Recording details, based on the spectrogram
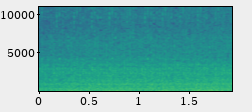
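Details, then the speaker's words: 1990 Nissan 300ZX twin turbo V6 after replacing the PTU to fix a misfire: idles with a steady, even hum, no stumbles or hiccup; water temperature a bit higher than wanted. "i don't hear that hiccup like i was hiccuping before oh my lord let's see what she sound like man she sounds like she running smooth fellas"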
